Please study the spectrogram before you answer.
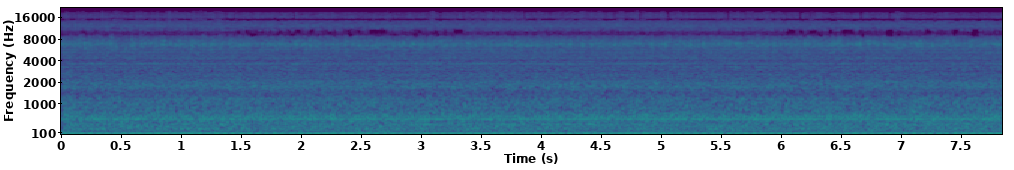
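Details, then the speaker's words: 1953 Fedders Weather Bureau room air conditioner, serviced, with Tecumseh S-series 1/3 hp R12 compressor running. Steady low mains-frequency hum, even unbroken drone, no knocks or rattles; normal, healthy compressor running. "Just listen to some nice Tecumseh S-Series noise for a minute or two while I go get the watt meter. Because I'm very curious to see what it's actually putting out. Man, that sounds good."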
